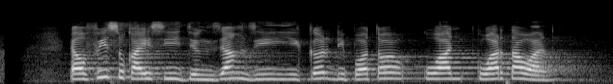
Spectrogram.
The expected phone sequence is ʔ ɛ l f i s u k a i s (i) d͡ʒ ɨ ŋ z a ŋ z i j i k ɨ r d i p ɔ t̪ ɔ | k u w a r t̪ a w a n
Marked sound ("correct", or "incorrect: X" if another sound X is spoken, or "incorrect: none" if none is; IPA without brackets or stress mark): correct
